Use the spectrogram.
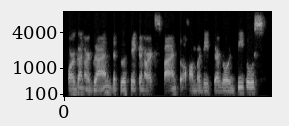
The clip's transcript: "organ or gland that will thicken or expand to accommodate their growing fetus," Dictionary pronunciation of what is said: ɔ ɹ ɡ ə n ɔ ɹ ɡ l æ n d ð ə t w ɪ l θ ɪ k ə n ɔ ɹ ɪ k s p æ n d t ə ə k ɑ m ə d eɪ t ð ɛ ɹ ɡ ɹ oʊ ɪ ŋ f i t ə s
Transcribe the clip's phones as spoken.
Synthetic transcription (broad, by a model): ɔ ɹ ɡ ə n ɔ ɹ ɡ l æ n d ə t w ɪ l t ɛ k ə n ɔ ɹ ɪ k s p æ n d t ə ə k ɑ m ə d eɪ t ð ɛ ɹ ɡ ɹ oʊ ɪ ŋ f i t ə s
